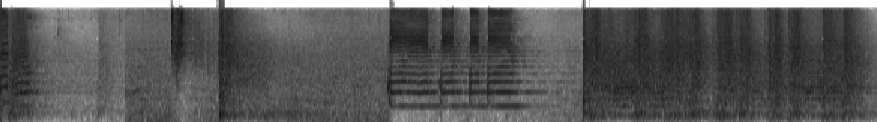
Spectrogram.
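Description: Military band bugles break off from a phrase. A few seconds in, a single bugle-like call of several short held notes follows. Near two-thirds of the way through, the full war band of bugles and snare drums starts abruptly and plays on.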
